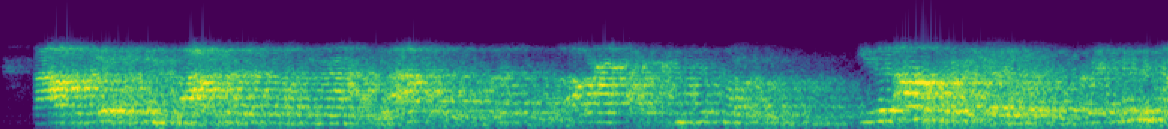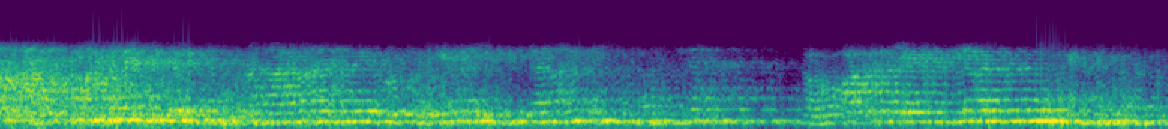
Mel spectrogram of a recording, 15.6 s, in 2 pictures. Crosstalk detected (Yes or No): Yes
